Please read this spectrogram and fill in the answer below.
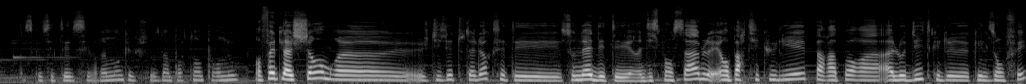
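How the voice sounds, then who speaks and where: Music plays in the background as a woman talks at a medium pitch, her intonation fairly even. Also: moderate pace, hardly any pauses, big swings in loudness. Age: 60s. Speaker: retiring farmer. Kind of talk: interview testimony. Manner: halting, many hesitations.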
